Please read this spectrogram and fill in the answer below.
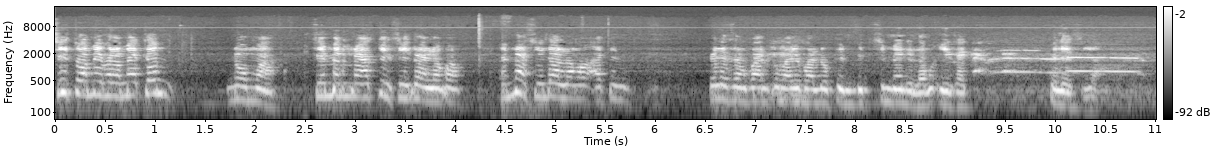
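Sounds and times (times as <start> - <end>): rooster crowing: 8.9 - 11.0.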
